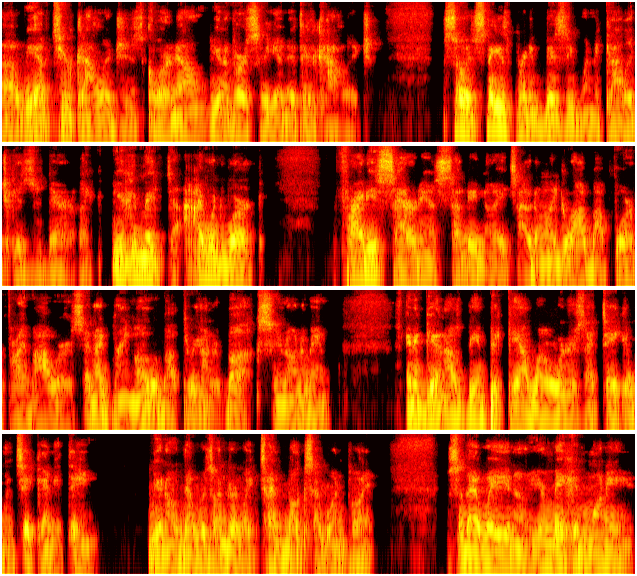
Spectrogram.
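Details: Adult male, total laryngectomy about two and a half years earlier for cancer treated with chemotherapy and radiation, uses an HME, apparently esophageal speech; stoma hurts after heavy talking; alaryngeal speech after total laryngectomy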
